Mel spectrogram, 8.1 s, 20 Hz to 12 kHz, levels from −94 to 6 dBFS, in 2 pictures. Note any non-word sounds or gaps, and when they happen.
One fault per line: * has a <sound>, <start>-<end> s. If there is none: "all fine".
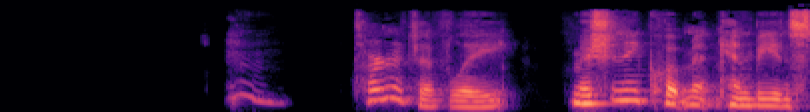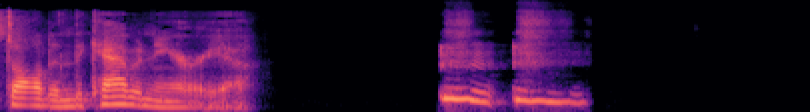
* has a throat clearing, 1.1-1.5 s
* has a throat clearing, 6.2-7.0 s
